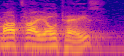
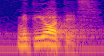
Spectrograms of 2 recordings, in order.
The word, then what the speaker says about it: mataiotes: It is not Mataiotes. That sounds good on tape. But if you said that to a Greek, he'd laugh in your face. It's Mitiotis. Let me spell it for you. M-A-T, Mitiotis, M-A-T-A-I-O-T-E-S.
